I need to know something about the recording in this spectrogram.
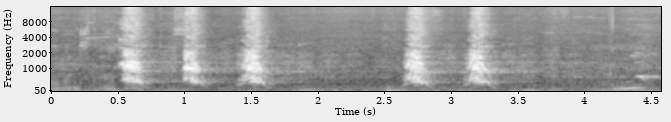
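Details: Benno, a shelter dog at Tierheim Biberach, Germany, said by a former owner to be a Landseer, bought online as a puppy, barks fearfully at a stranger: five sharp, gruff barks, three quick then a pause then two, over quiet background.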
